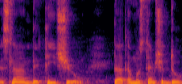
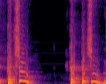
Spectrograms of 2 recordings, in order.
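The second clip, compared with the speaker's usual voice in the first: high squeaky fake sneeze; cartoonish pretend achoo; mock sneeze. Mock sneezes in Allah story.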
